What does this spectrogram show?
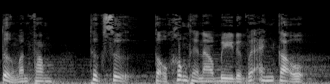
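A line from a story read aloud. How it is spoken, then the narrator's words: Angry loud cry. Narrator (Vietnamese): Trong khoảnh khắc tức giận kêu to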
